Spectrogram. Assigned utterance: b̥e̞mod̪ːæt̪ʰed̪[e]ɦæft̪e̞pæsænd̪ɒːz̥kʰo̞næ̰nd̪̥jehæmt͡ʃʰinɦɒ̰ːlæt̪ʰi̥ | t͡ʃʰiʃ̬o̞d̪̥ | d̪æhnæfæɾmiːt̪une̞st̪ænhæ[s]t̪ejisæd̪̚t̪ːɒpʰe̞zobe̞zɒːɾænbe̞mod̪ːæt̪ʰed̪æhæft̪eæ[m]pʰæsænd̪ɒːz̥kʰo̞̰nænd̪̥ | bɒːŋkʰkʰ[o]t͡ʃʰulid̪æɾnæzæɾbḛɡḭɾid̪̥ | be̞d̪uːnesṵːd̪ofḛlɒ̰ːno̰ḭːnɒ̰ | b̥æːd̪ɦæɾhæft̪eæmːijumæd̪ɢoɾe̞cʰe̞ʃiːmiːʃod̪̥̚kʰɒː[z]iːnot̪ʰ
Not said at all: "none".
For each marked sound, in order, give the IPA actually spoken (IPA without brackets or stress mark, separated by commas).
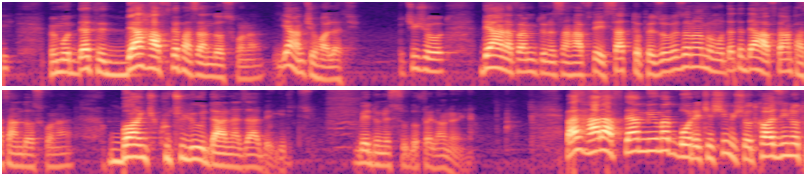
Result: æ, f, m, u, z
